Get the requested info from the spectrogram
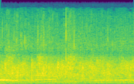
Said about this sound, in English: This is the day that the Lord hath made. Oh, clap your hands and give the Lord some praise tonight.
